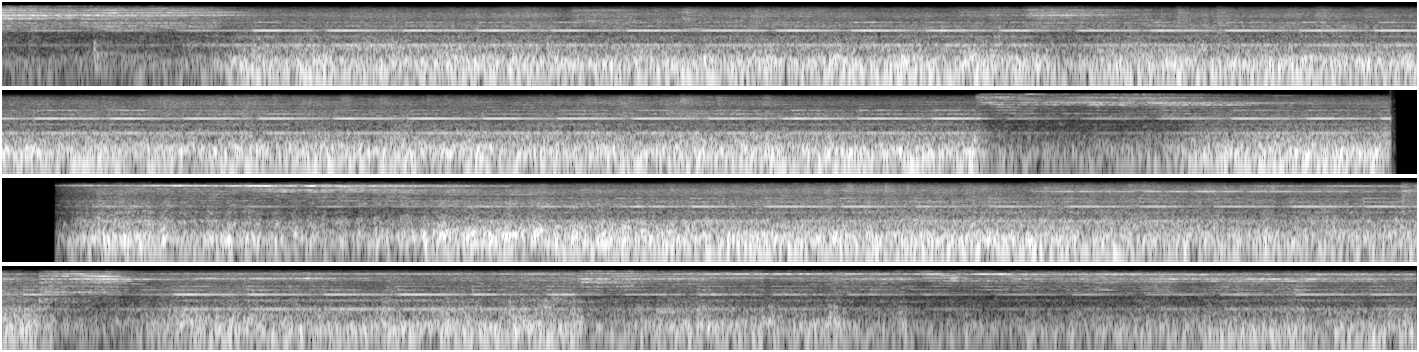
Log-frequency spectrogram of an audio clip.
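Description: Norfolk Southern manifest freight train's cars rolling past at close range: a steady low rumble of wheels on rail with high metallic wheel squeal coming and going over it. The sound drops out to silence for a split second about halfway through.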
